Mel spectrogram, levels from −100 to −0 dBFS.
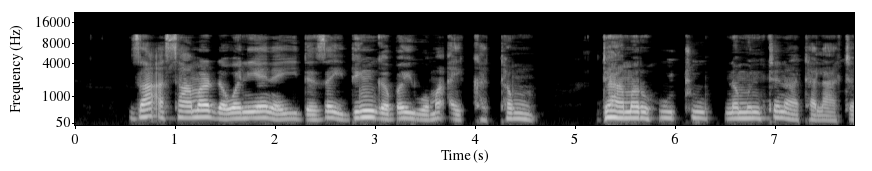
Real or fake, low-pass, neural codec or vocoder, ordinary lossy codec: real; none; none; none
